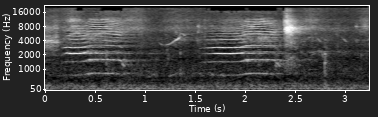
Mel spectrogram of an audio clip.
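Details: Indian peafowl at a dance display: two drawn-out, nasal, wailing calls, each about half a second long and rich in overtones, given about a second apart, followed by a brief sharp click.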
